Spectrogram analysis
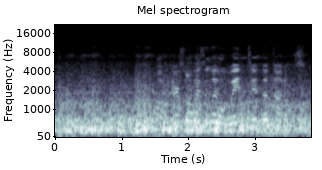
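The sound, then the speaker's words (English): A subway train with its windows open roars along at full speed, a loud, steady rumble with brief metallic squeals rising above it and muffled voices buried in the din; the cars are not air-conditioned. “But let me just tell you, it's loud, it's fast, it's hot too. They're not air-conditioned.”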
